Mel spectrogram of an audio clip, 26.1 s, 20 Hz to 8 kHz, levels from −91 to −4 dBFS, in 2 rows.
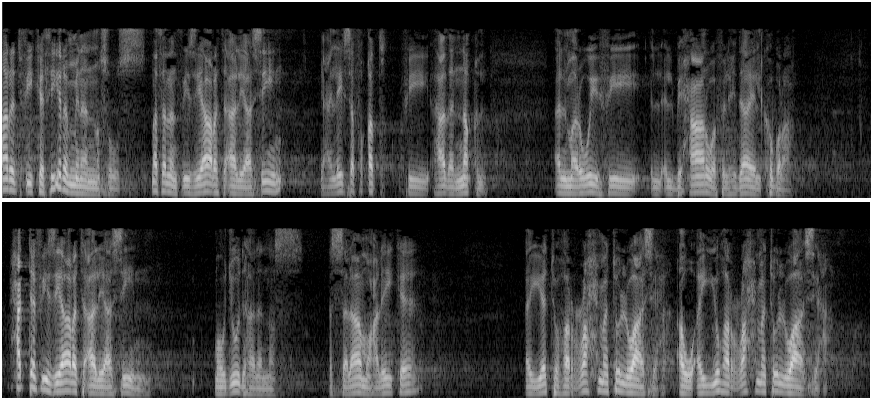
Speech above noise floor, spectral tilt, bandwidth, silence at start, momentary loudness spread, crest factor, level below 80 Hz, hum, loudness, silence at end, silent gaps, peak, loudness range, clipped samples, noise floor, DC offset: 40 dB; -10 dB/octave; 5.4 kHz; 0 s; 16 LU; 24 dB; -62 dBFS; none; -30 LUFS; 0.65 s; none; -8 dBFS; 6 LU; under 0.1%; -69 dBFS; under 0.1%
